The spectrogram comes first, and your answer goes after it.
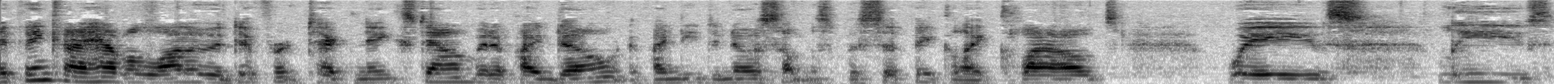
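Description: The voice is somewhat breathy, moving at a fairly quick pace with ordinary pitch variation. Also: woman, very deep, low pitch for a woman. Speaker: RV vlogger. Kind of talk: casual vlog chat. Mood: relaxed, lightly self-deprecating. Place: street. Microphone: phone near.

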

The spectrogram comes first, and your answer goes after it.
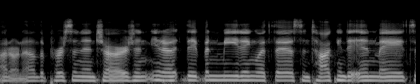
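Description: A woman with an American accent, fairly low in pitch, bright and sharp in tone, at a fairly quick pace against a quiet background. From US West. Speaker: radio talk show host. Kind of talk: radio talk show. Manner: animated. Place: studio. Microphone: studio mic.

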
